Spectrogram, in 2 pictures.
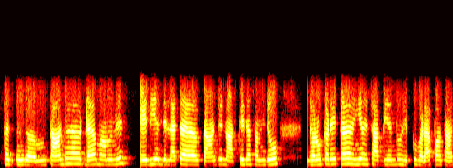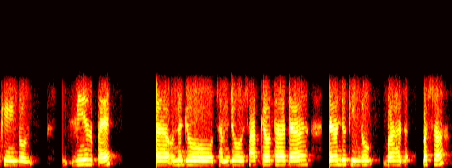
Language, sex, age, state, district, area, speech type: Sindhi, female, 60+, Maharashtra, Mumbai Suburban, urban, conversation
